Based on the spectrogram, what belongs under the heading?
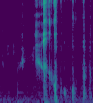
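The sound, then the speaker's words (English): Crisp crunching of Ruffles potato chips being bitten and chewed, a few sharp crackly bites in quick succession followed by softer chewing, with no talking. “ASMR with a bag of cheese. Now you ruffles. Got a crunchy chip.”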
